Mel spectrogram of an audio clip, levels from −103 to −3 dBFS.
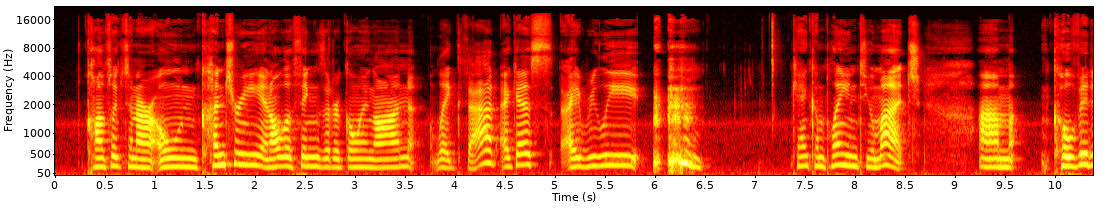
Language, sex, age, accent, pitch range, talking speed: English, female, 20-39, American, 180-225 Hz, 145 wpm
